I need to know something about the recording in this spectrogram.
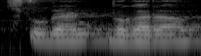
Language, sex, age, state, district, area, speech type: Punjabi, male, 30-45, Punjab, Fatehgarh Sahib, rural, spontaneous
